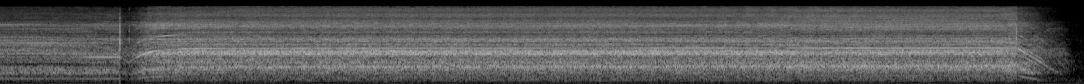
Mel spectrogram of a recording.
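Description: Handheld craft heat tool blowing hot air to dry wet ink and paint on a journal page. About a second in it clicks up to a higher setting, its whine rising over half a second to a steady high pitch over the hiss of the air. It winds down at the very end.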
